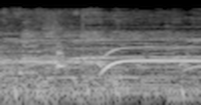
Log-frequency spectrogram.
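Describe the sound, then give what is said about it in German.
Triumphant whistling and shouting from hundreds of young women cyclists riding together through dark Bogotá, with shrill sliding whistles rising above a bright, busy crowd roar. “Sie pfeifen und rufen triumphierend.”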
